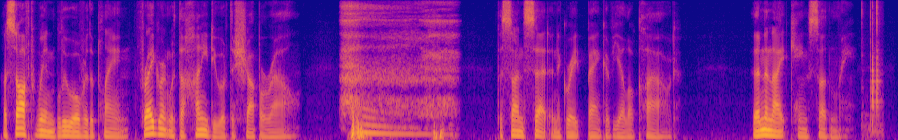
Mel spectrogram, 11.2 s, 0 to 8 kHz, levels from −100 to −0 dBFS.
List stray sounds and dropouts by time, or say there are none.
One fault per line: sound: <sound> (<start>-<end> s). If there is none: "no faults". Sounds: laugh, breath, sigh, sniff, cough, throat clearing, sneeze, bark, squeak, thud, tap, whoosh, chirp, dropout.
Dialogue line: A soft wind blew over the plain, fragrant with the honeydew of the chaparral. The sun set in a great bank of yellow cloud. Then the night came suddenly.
sound: sigh (4.2-5.8 s)
sound: tap (10.8-11.1 s)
